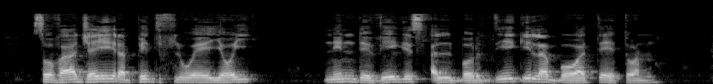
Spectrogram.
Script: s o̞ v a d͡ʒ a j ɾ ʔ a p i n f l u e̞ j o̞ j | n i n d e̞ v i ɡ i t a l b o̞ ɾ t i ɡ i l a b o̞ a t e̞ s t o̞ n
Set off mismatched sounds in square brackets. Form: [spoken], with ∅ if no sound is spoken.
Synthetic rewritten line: s o̞ v a d͡ʒ a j ɾ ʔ a p i [d] f l u e̞ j o̞ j | n i n d e̞ v i ɡ i [s] a l b o̞ ɾ [d] i ɡ i l a b o̞ a t e̞ [∅] t o̞ n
